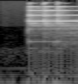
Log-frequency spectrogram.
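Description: A small bell is rung once for new patrons of a backyard gardening podcast, a sudden bright ringing that starts sharply and keeps sounding until the end, alone and close.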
